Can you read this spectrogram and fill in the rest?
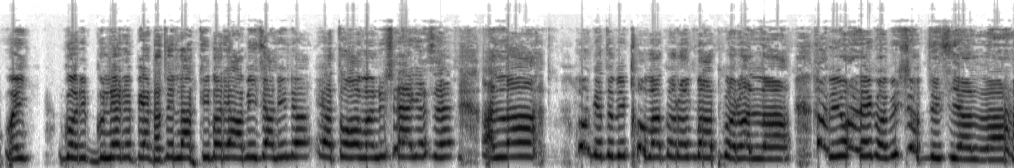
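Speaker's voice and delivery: high wailing lament; crying. Acted. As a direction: weep with remorse while praying. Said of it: "আপনি কান্না করিয়ে না".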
